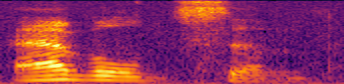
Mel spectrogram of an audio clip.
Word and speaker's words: Avildsen: And directed by Avildsen? I can't pronounce last names. – Yeah, Avildsen, I would say.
